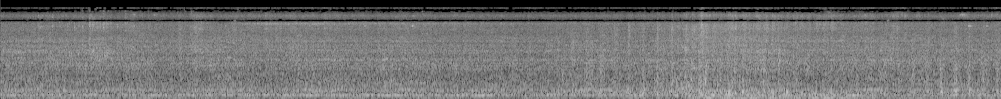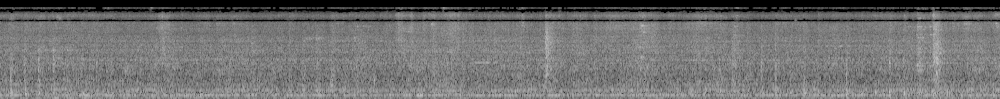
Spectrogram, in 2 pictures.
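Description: Empty ethanol tank cars of a freight train rolling by, a steady rumble of steel wheels on rail, with a few sharp clicks near the end.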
